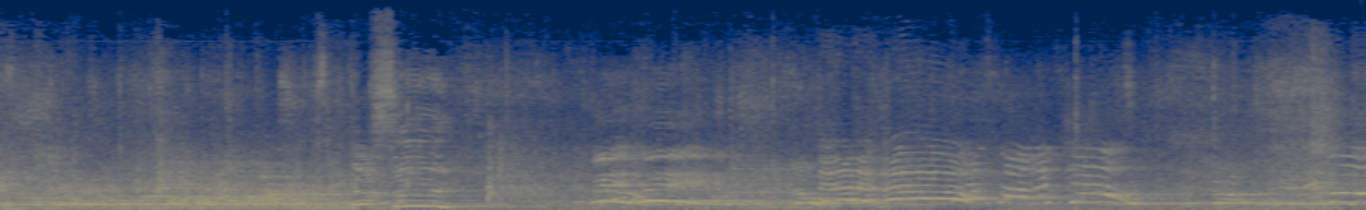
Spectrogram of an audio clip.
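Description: Ice skates scrape and swish across an ice rink.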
